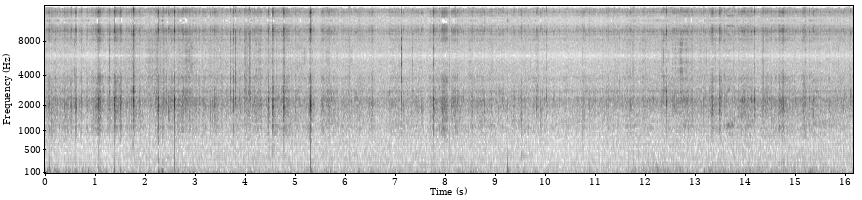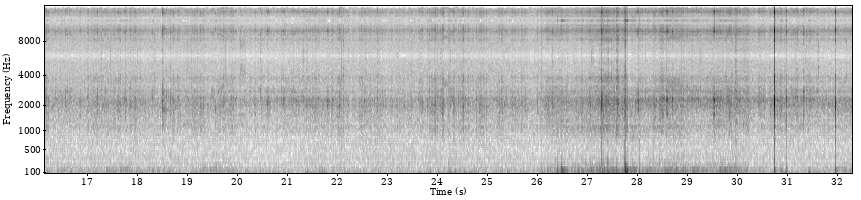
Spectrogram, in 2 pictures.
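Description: Mountain bike rattling and clattering as it rolls down a rough, rocky dirt trail, with wind rumbling on the microphone; a run of louder knocks from jolts comes near the end.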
